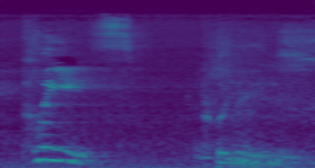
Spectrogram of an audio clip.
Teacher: do you hear this burst or feel this burst of air that comes out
